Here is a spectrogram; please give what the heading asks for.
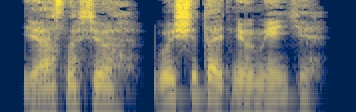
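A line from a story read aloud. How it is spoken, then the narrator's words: Heavy sigh. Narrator (Russian): тяжело вздохнув, подвел я итог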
